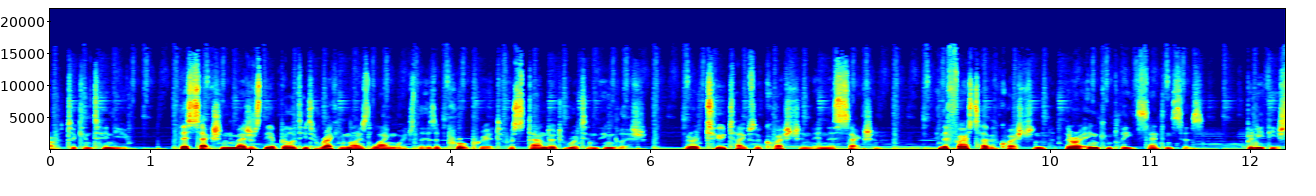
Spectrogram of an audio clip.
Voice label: E-Learning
